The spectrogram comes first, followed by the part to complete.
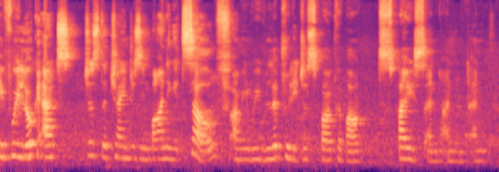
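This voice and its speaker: A woman with a South African accent speaks at a moderate pace and medium pitch with ordinary pitch variation. Audible room echo and noticeable background noise surround her voice. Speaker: business consultant. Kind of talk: conference presentation.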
